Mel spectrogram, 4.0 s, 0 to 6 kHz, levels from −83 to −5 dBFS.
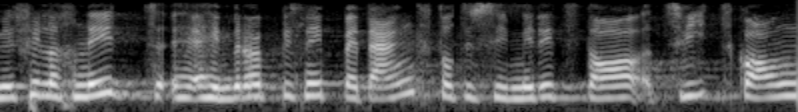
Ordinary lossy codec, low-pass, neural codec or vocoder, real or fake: none; 5.4 kHz; vocoder, 44.1 kHz, 128 mel bands, Pupu-Vocoder; fake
